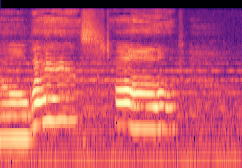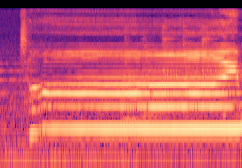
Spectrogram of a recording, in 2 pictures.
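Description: A woman singing the final phrases of a musical-theatre ballad, solo over soft accompaniment: two short phrases with vibrato, then one long held note that cuts off at the end.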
